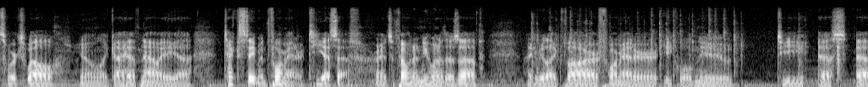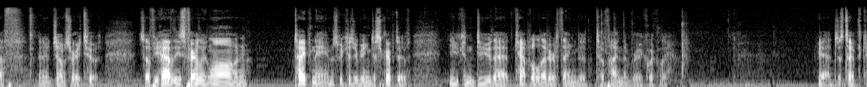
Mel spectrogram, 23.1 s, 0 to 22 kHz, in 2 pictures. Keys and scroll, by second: 7.3-11.3 typing, 19.7 shift+Home, 20.7 Delete.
